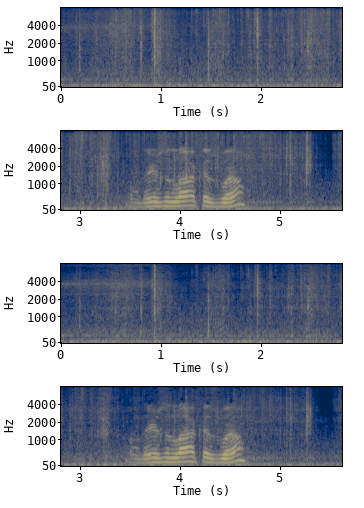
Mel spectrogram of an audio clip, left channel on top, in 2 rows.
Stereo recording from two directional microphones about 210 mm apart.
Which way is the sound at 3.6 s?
15° right (ahead or behind).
